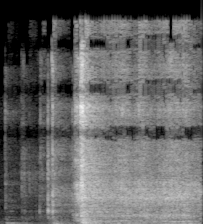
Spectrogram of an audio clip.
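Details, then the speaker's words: Honda electric-start lawn mower tried without the jump pack connected: a few faint clicks, then a brief strained, hissy whirr that fades without firing; the starter battery has a very low charge. "see how the battery's dead? And there you go. Starting to do that noise again because the battery has a really low charge."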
